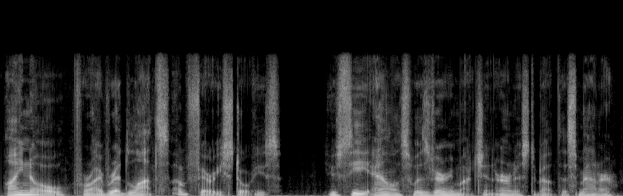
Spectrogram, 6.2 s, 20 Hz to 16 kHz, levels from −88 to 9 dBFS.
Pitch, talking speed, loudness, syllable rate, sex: 115 Hz, 195 wpm, -19 LUFS, 5.1 syllables/s, male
